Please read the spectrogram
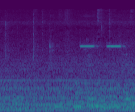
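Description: Induction cooker control panel beeping twice in short high beeps as its touch buttons are pressed to change the heat setting.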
